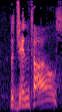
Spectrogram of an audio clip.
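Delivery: high, slow, drawn-out sarcastic scoff, sneering.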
